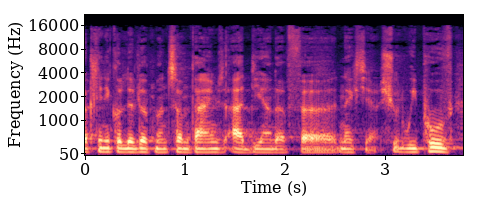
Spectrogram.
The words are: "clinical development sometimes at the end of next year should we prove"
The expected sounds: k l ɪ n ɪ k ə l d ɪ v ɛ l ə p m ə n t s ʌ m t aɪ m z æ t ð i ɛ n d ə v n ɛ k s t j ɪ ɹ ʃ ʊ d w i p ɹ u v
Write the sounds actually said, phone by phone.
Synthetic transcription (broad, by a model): k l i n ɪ k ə l d ɪ v ɛ l ə p m ə n t s ʌ m t aɪ m z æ t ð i ɛ n d ə v n ɛ k s t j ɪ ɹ ʃ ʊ d w i p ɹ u v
